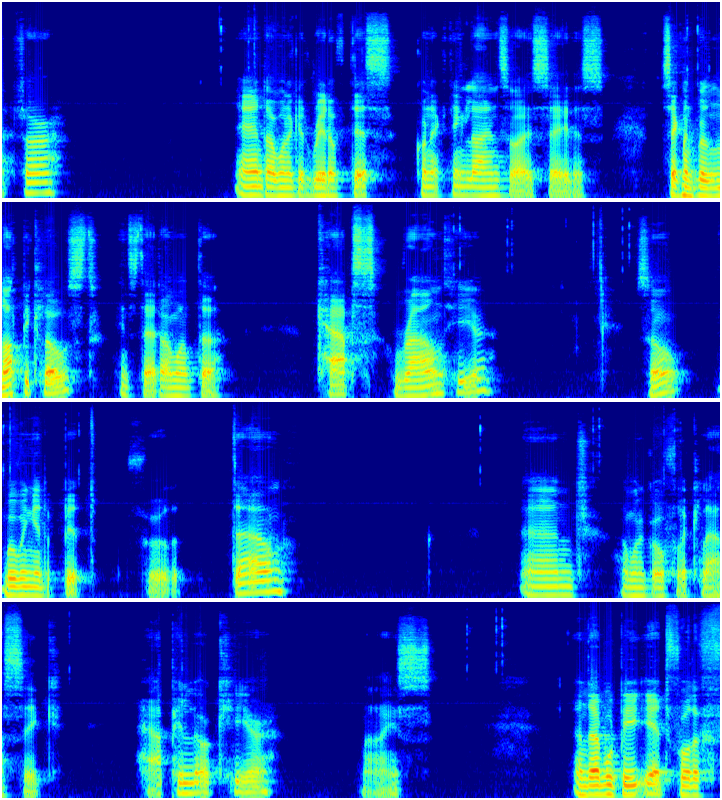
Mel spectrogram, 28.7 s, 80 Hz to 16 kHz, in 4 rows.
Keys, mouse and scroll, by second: 0.4-2.3 drag, 2.3-4.5 middle drag, 7.0 click, 7.5-8.9 middle drag, 11.8-14.4 drag, 14.4-15.6 middle drag, 17.5-20.2 middle drag, 20.2-22.1 drag, 22.1 middle click, 23.6-25.9 middle drag, 26.5 click.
